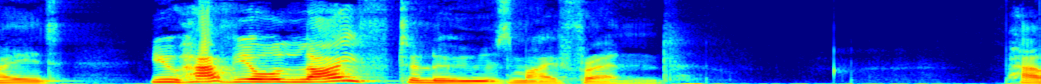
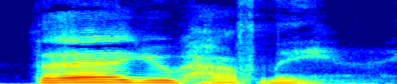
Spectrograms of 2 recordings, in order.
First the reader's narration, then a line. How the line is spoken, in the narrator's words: he sighed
